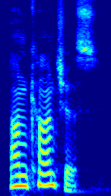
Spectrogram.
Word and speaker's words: unconscious: word conversation and the last one for unconscious unconscious unconscious is the sc over the c-o-n over the c-o-n unconscious yeah it's the second syllable so most times it's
